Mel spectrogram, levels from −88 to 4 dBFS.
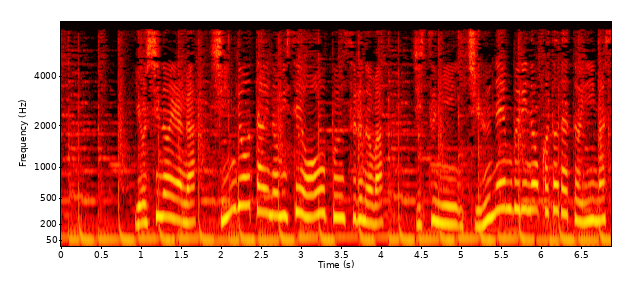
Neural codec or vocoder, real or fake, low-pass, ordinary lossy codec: none; real; 7.2 kHz; MP3, 32 kbps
